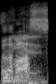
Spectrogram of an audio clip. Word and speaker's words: Graves: Yeah, you saying it wrong. Yeah, it's Gravas. In French.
